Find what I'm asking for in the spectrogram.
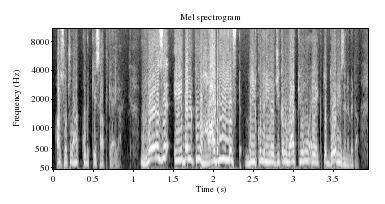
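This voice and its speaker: Guy teaching grammar, fast, husky, dry close mic, teasing his students. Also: sits high, lively intonation, a little mellow, no room sound, poor audio. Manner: scolding, teasing, calls students beta. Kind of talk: classroom lecture in Hindi mixed with English.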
